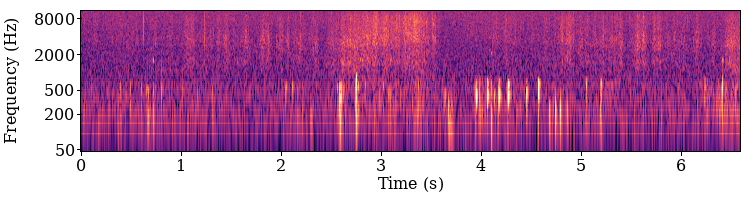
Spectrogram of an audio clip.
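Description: Short bursts of gurgling, squeaky rumbles against quiet room noise; hunger stomach growling, a normal bowel sound.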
